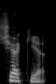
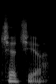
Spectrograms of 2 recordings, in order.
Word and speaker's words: Czechia: so it is it's it's czechia not chechia um that's something that in English can go either way it's usually cha though it's a cha sound but cool thank you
